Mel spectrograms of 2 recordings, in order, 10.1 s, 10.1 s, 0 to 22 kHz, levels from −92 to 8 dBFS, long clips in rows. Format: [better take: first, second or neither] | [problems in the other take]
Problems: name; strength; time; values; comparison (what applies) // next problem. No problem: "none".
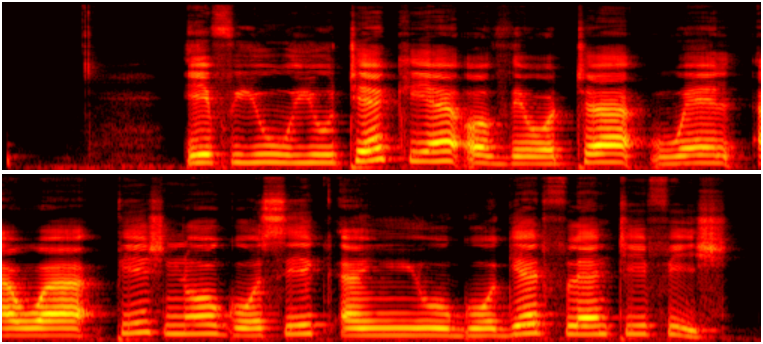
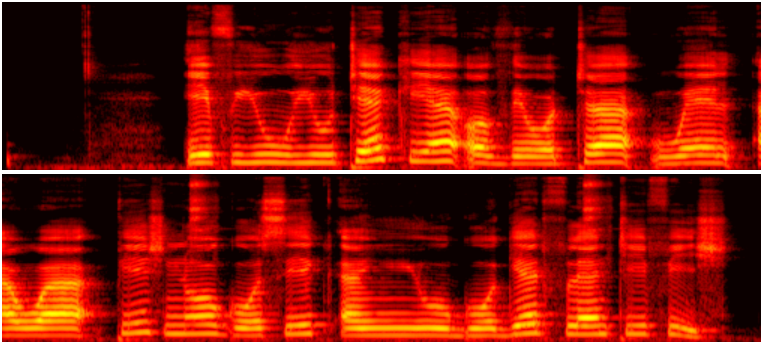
first | background sound (Tambourine); 18 dB below the speech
